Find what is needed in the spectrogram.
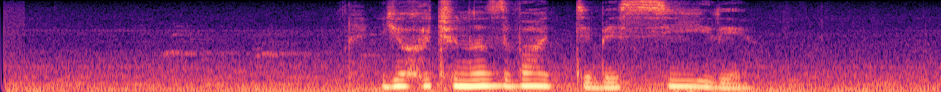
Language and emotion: Russian, positive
